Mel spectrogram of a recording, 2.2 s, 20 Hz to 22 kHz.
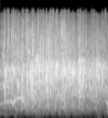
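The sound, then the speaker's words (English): Audience applause for a person who has just asked a question, a dense, steady wash of many hands clapping that stays fairly even in loudness for its whole short length. “Not 100% sure he deserves applause, but sure.”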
